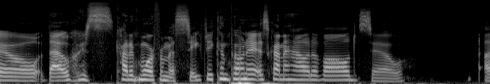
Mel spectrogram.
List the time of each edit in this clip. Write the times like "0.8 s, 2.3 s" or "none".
3.6 s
